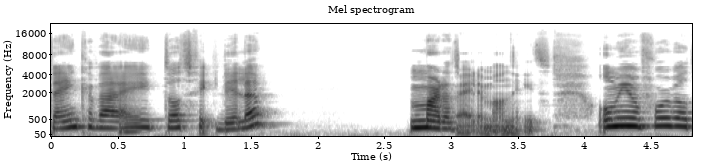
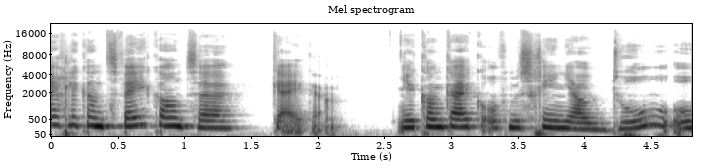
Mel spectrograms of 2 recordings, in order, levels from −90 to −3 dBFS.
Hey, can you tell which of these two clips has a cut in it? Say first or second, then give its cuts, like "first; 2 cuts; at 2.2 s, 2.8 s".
first; 2 cuts; at 1.2 s, 3.0 s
